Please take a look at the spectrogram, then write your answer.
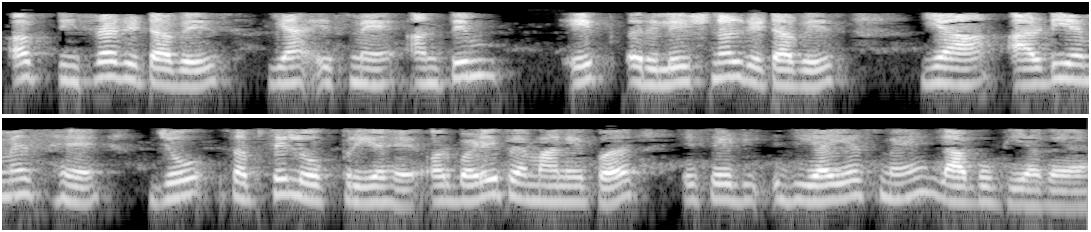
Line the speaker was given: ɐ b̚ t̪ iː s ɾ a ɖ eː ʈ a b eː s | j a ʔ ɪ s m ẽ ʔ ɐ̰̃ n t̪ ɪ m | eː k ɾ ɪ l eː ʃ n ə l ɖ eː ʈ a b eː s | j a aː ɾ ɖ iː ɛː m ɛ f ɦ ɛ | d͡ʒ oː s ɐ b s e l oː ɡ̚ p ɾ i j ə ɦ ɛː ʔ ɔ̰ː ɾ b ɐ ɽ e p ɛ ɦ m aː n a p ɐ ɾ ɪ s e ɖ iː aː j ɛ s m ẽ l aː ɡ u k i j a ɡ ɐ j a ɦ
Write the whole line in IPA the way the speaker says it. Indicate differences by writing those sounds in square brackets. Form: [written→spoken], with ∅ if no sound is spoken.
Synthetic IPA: ɐ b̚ t̪ iː s ɾ a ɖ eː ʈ a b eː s | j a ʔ ɪ s m ẽ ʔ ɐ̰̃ n t̪ ɪ m | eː k ɾ ɪ l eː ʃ n ə l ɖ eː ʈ a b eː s | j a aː ɾ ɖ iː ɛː m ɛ [f→s] ɦ ɛ | d͡ʒ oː s ɐ b s e l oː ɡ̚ p ɾ i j ə ɦ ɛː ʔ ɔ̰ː ɾ b ɐ ɽ e p ɛ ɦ m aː n [a→e] p ɐ ɾ ɪ s e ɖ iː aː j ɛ s m ẽ l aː ɡ u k i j a ɡ ɐ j a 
